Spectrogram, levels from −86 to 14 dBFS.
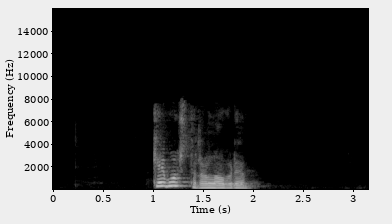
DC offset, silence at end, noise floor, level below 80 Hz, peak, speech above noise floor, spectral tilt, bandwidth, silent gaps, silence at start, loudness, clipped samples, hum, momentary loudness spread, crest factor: under 0.1%; 1.2 s; -82 dBFS; -70 dBFS; -4 dBFS; 63 dB; -7 dB/octave; 8 kHz; none; 1 s; -20 LUFS; under 0.1%; none; 9 LU; 18 dB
